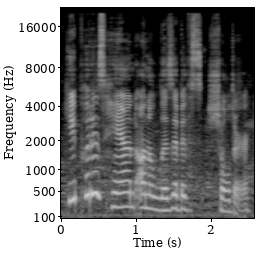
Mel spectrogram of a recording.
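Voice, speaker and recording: A woman's voice: medium pitch, sing-song, moderate pace, natural voice, rough recording. Woman acting as candid young woman, mid-range voice, wry, conversational, guarded, audio drama storyteller. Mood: wry, curious. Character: wary, candid, teasing young woman narrating undercover visit. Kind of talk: first-person audio drama narration and dialogue.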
